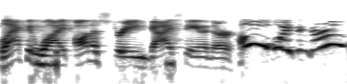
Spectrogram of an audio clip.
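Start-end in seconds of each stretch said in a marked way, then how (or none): 2.4-3.5 very high little cartoon mouse voice. Describing an old children's TV show host greeting kids, slipping into a Mickey Mouse voice. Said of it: "that's Mickey Mouse".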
